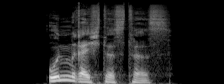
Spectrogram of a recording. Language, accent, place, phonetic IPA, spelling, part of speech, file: German, Germany, Berlin, [ˈʊnˌʁɛçtəstəs], unrechtestes, adjective, De-unrechtestes.ogg
- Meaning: strong/mixed nominative/accusative neuter singular superlative degree of unrecht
